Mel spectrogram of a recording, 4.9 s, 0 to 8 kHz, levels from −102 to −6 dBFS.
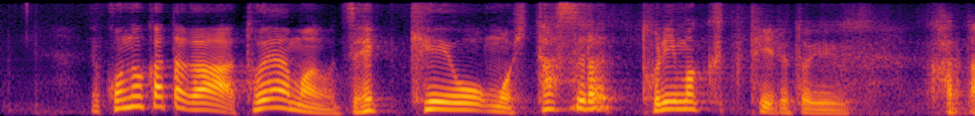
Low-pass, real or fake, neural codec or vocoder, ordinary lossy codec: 7.2 kHz; fake; codec, 24 kHz, 0.9 kbps, DualCodec; none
